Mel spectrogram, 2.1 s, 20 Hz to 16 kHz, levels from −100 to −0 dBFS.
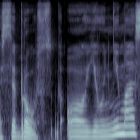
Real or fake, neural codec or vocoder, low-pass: real; none; 14.4 kHz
